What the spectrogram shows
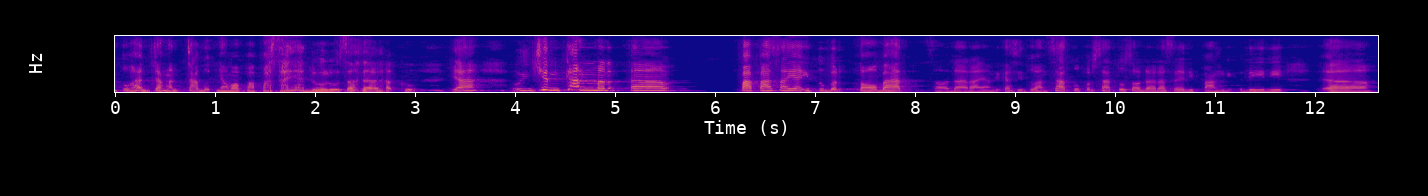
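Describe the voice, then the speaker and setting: A middle-aged woman preaching a sermon in an animated way, often turning to the congregation and rising to emotional peaks. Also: mid-range voice. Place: church service streamed online.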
